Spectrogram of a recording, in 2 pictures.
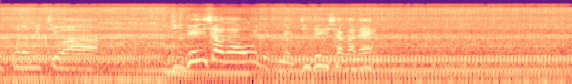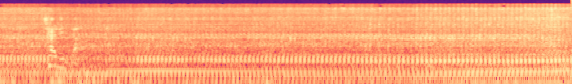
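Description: A motorcycle engine drones steadily while riding.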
